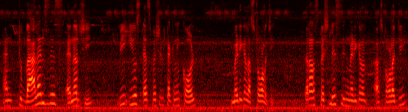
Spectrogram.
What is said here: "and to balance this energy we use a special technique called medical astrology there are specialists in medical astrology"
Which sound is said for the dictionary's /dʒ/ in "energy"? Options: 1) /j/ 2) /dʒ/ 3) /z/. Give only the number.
2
